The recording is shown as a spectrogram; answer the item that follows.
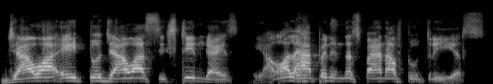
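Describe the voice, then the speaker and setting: A man's voice: on the high side, expressive, moderate pace, sharp tone, no room sound. A man with a Telugu Indian English accent lecturing informally as a programming instructor, emphatic, repeating phrases and often checking with the class through questions.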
